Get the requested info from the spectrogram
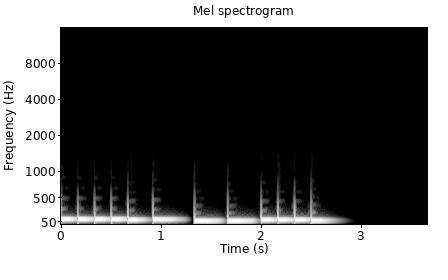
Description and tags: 10 ca bass line
These are a small 20 pack of 175 bpm 808 sub basslines some are low fast but enough mid to pull through in your mix just cut your low end off your breaks or dnb drums.
808, drum, kick, sub, bass, techno, jungle, beat, loop, dance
